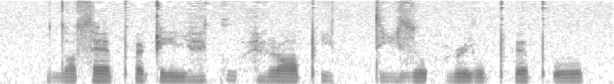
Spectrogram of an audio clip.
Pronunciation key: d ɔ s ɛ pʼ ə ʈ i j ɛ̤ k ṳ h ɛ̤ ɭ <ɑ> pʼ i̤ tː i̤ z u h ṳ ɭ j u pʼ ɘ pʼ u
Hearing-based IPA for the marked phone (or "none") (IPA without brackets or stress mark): ɒ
